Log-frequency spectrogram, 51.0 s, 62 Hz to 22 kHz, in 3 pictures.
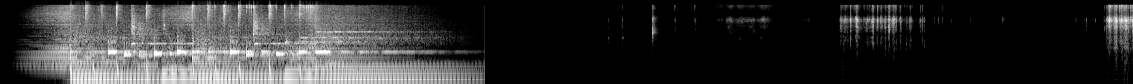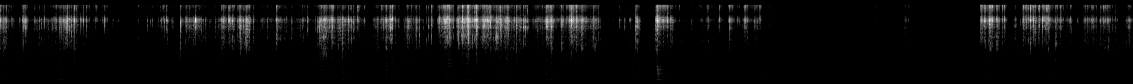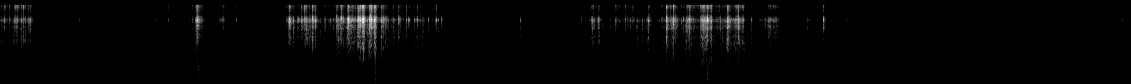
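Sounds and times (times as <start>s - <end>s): plastic wrappers crinkling: 12.6s - 14.6s, 16.2s - 28.6s, 31.6s - 34.6s, 38.3s - 40.7s, 42.7s - 46.7s.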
